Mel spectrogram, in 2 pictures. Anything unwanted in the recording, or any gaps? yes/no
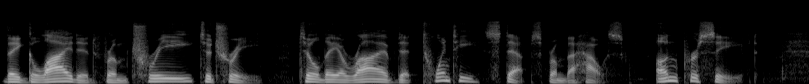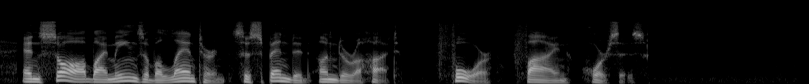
no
